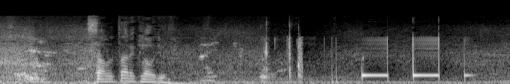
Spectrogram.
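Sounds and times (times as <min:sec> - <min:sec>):
speech: 0:00.1 - 0:02.9
phone line beeps after a dropped call: 0:03.6 - 0:04.8.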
